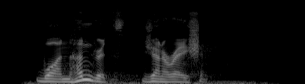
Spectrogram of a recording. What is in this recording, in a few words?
Announcement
